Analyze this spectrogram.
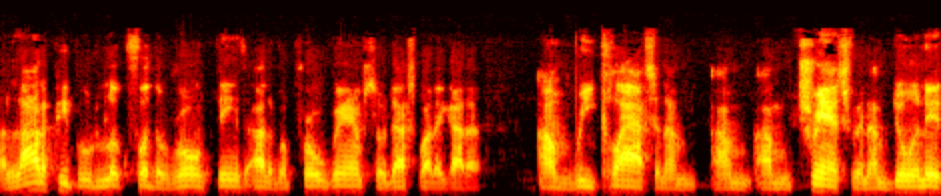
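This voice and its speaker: With a New York accent, a man speaks at a fairly low pitch and a fairly quick pace. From New York, Bronx. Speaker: streetball announcer. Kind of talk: interview. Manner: animated.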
